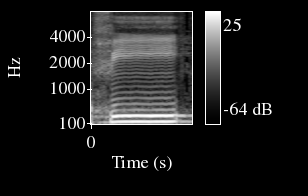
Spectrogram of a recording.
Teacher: فا کے نیچے زیر لیکن یا ساکن تو یا مدہ ہو جائے گا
